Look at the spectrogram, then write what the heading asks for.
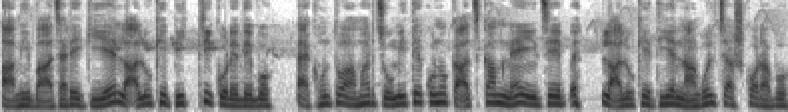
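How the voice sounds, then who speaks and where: A man's voice: medium pitch, moderate pace, natural voice. A man voicing a poor, caring village farmer in a moral-story cartoon, earnest and plaintive. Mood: resolved.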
